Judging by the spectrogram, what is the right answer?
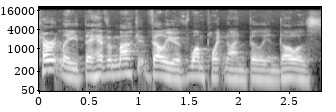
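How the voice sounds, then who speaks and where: A man speaks at a fairly quick pace with a New Zealand accent. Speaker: personal finance YouTuber. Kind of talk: scripted educational narration.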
